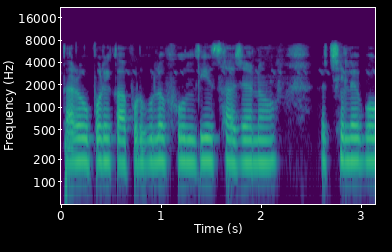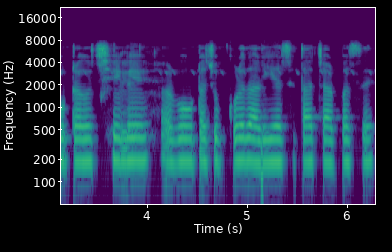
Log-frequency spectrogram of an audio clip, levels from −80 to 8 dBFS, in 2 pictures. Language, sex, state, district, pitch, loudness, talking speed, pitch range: Bengali, female, West Bengal, North 24 Parganas, 185 Hz, -24 LUFS, 170 wpm, 185-190 Hz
